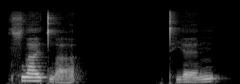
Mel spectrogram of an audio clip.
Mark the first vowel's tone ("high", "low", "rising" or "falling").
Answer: high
